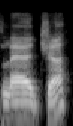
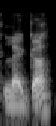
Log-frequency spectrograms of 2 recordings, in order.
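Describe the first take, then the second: First: The g is soft, like a j. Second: The g is hard, like in go. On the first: The speaker calls it right. "pronounced like a J" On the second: The speaker calls it wrong. "not like lega"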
